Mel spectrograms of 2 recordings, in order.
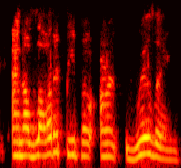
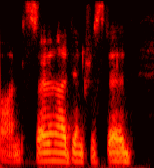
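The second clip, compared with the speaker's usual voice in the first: bored, checked-out, creaky vocal fry; 7 semitones lower, 10 dB quieter than usual. Imitating the vocal fry habit of millennials: imitating vocal fry. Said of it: "a common affectation that is vocal fry".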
